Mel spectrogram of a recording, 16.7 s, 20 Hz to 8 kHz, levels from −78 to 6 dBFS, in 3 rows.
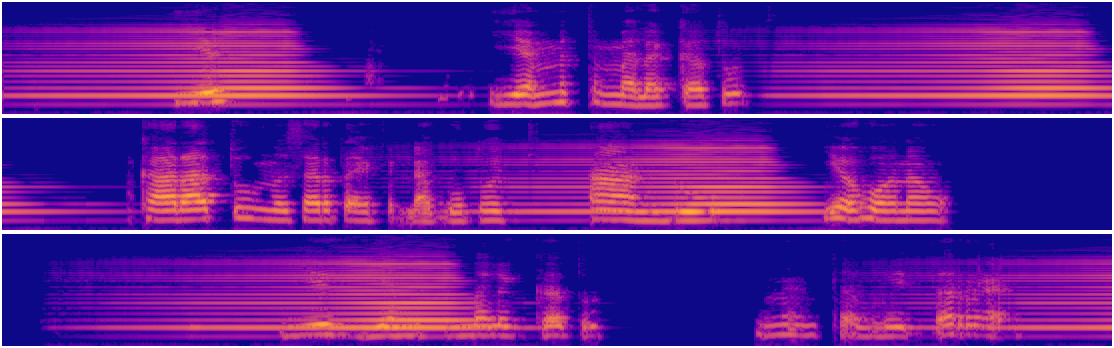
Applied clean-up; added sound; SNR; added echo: neural mask model RNNoise.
